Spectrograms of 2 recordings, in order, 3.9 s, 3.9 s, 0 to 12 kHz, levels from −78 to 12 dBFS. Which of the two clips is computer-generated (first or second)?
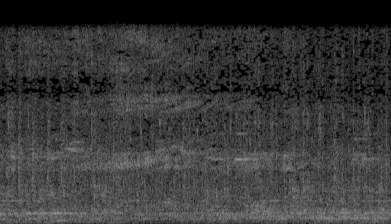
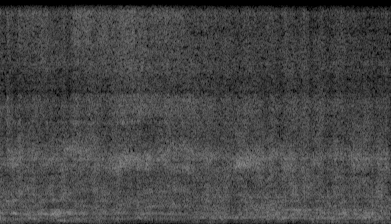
second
